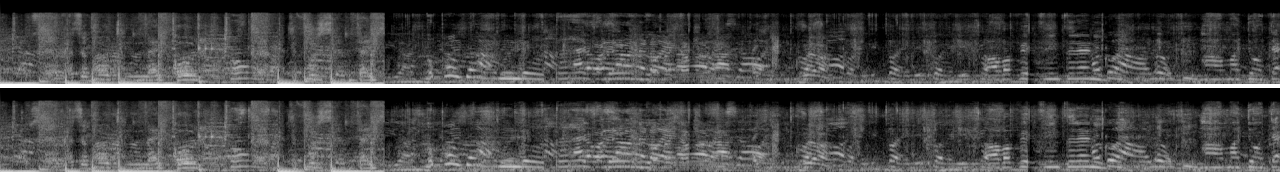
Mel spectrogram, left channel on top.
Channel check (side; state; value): both; normal; correlation 0.72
